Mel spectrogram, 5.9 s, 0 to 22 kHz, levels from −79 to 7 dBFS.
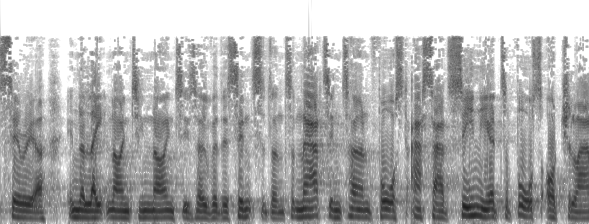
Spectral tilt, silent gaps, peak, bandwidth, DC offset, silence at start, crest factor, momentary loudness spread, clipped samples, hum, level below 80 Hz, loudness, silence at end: -4.5 dB/octave; none; 0 dBFS; 11.5 kHz; under 0.1%; 0 s; 10 dB; 4 LU; under 0.1%; none; -44 dBFS; -11 LUFS; 0 s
